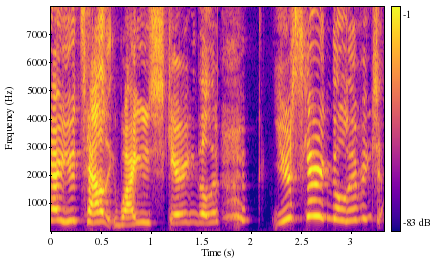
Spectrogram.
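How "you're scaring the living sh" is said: gasping, high and fast; startled by a spider, cut off mid-word. Real, not acted. Streamer jolts at a spider, startled gasp.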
